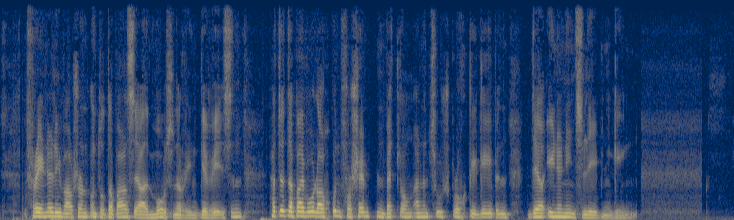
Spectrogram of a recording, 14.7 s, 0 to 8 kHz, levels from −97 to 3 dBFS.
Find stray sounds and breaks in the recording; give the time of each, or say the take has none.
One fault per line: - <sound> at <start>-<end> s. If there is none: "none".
none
